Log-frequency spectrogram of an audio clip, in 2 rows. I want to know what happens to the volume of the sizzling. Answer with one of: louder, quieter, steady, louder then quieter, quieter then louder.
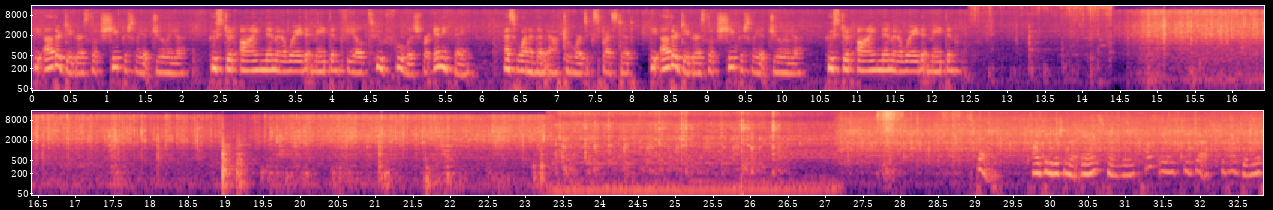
louder.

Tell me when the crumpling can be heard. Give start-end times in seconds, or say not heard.
12.4-14.4, 27.6-28.9.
